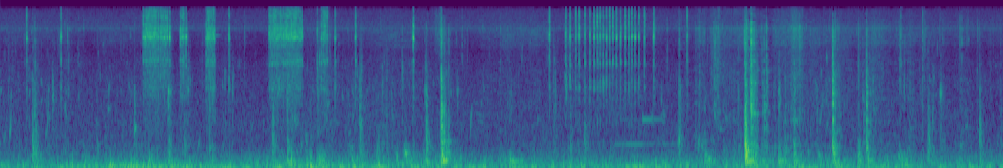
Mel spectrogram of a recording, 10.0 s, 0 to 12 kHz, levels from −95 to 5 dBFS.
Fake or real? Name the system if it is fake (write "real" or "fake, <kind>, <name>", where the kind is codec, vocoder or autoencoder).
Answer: real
